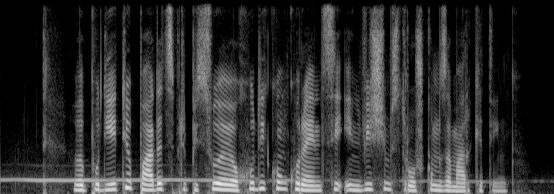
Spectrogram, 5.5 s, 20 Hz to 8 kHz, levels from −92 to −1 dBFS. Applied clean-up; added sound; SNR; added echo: none; Wind; 18 dB; none.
